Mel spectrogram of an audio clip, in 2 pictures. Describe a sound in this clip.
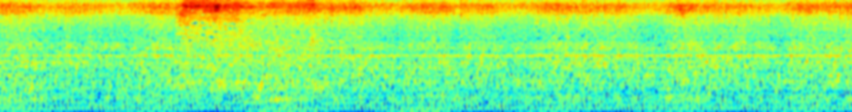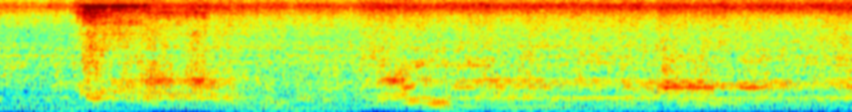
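A gasoline engine on a chipper shredder runs at speed.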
